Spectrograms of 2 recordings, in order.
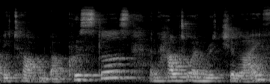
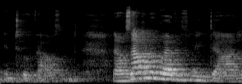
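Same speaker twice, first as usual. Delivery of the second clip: usual speaking voice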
